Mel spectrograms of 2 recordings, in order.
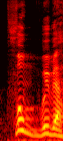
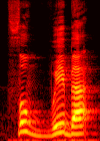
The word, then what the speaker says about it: ثُوِّبَ: Thub biba tha. Make sure you pronounce the tha with the softer tone.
